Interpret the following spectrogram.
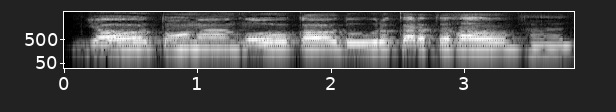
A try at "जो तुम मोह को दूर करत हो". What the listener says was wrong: जो तुम, मम्मी दे हलंत लग गया, मोह को दूर करत हो, करत हो संबंधक पाठ है।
